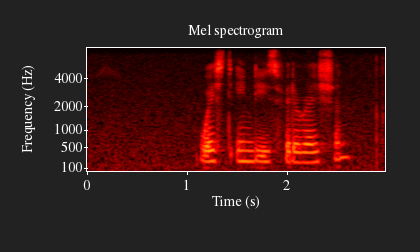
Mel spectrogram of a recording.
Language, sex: English, female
